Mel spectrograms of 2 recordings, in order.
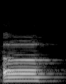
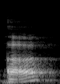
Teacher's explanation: is just pronounced flat like uh and then er is pronounced the same but with a rising tone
